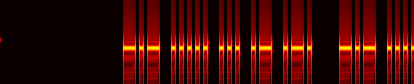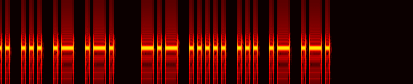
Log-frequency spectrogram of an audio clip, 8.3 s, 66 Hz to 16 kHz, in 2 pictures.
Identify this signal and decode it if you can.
Morse code, heard as a keyed tone, about 30 wpm, 700 Hz. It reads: K5SAR K5SAR K5SAR
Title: USA Call Signs Repeated 3x 30wpm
